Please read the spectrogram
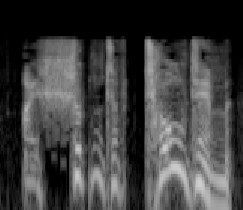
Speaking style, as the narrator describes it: Harry said furiously

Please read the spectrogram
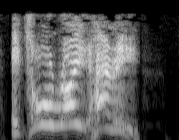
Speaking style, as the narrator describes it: bellowed Hagrid, now thrown flat onto his back by the surge of speed

